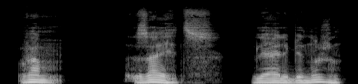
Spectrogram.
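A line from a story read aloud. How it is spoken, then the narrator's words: Plain question. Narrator (Russian): спросил Вихрь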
